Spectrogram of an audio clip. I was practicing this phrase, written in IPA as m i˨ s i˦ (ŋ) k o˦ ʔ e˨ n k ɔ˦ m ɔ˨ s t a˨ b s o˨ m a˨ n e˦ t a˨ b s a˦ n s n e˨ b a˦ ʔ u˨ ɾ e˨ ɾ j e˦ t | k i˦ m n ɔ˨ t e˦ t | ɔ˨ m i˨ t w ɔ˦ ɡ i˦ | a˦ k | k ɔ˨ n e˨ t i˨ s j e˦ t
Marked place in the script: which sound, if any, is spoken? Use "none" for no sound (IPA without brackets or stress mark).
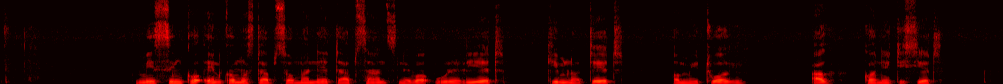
ŋ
